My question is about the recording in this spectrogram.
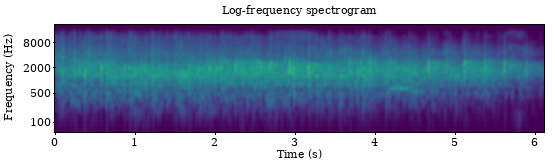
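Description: Audience applause greets a guest at a church gathering: many hands clapping in a steady, even stream that tapers slightly at the end.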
